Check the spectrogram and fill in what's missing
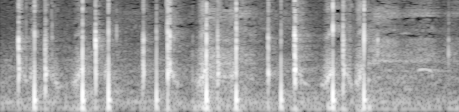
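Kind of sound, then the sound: vocal imitation, voice imitating a horse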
